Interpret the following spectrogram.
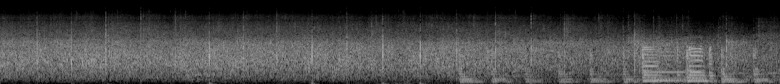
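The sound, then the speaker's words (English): Steady, dense applause from an audience, sustained clapping throughout, with a low voice or hum briefly rising beneath it toward the end. “the applause is satisfying and cathartic.”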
